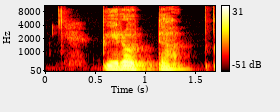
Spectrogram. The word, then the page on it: pirotta: calabrese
